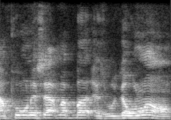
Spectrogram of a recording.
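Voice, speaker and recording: A man with a fairly high pitch speaks at a moderate pace. There is audible room echo and noticeable background noise. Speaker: YouTuber, knife and gun channel host. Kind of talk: casual show-and-tell monologue. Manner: halting, unscripted.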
